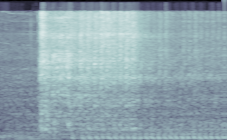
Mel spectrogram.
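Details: Honda Scoopy i scooter with a failed fuel pump: the engine catches, then surges and sags unevenly with a lumpy pulsing beat when throttled. The fuel pump motor is being replaced.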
